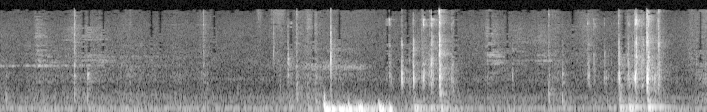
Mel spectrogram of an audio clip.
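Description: Computer keyboard and mouse clicks: a dull thump with a quick cluster of key clicks about halfway in, a few more clicks after, and another short burst of clicks near the end, over faint room tone.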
